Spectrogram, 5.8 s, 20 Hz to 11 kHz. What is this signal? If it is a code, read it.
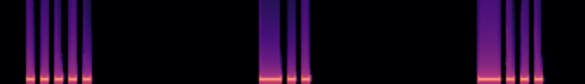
Morse code, heard as a keyed tone, about 17 wpm, spaced as for 5 wpm, 700 Hz. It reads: 5DB
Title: USA Call Signs - 4 Characters - 8x Character Spacing - 17wpm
